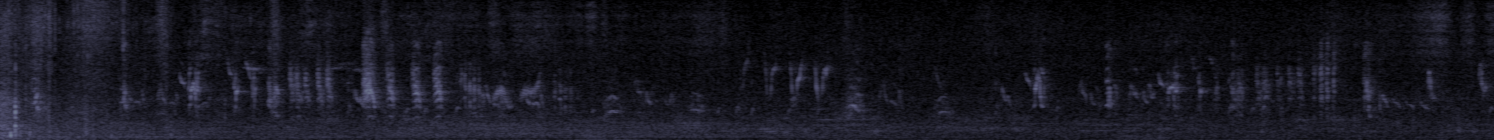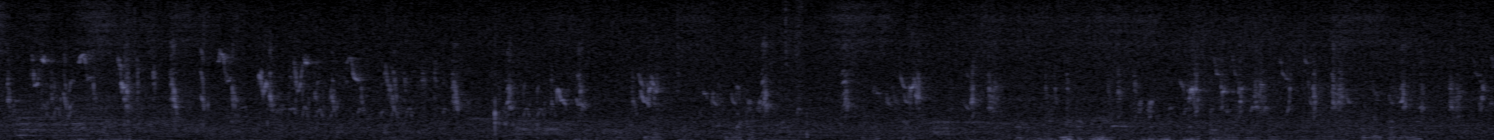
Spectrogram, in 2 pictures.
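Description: Faint chirping of small birds: many short, high chirps scattered throughout, over a quiet open-air background.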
